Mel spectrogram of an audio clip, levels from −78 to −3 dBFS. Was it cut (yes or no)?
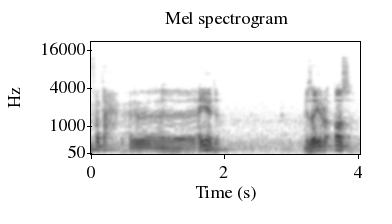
no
